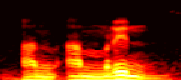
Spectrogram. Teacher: Kita mengenal idhar, di mana nunnya dibaca jelas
